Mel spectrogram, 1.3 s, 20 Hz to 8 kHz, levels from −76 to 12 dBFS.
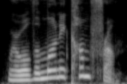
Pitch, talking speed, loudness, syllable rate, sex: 225 Hz, 280 wpm, -14 LUFS, 7.1 syllables/s, female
